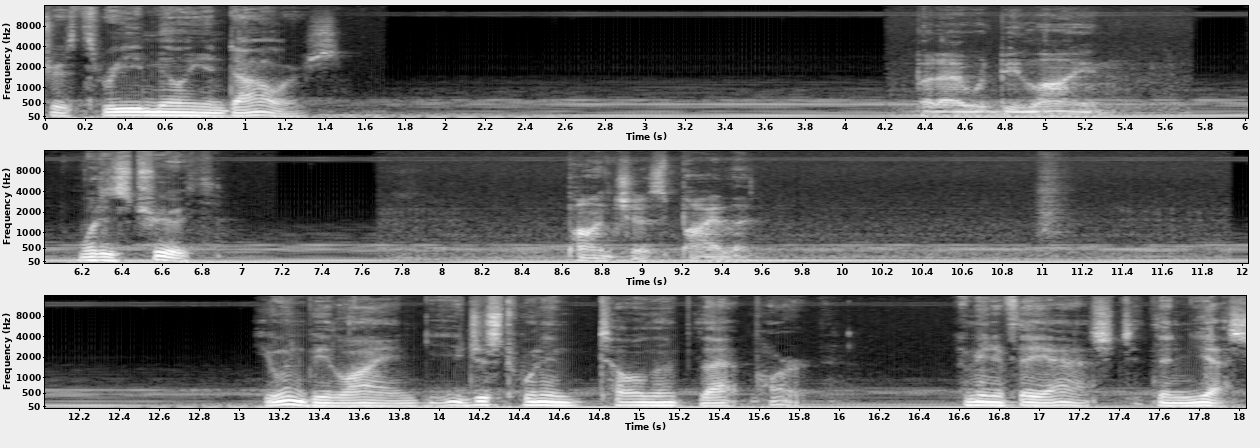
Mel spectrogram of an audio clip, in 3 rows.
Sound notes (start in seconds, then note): 10.4 chuckle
